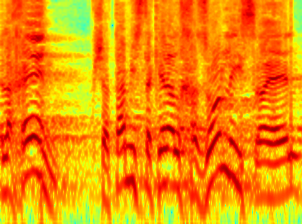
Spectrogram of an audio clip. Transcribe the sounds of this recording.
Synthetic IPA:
elaχe̞n | kʃeat̪amist̪ake̞lalχazo̞nleisʁae̞l

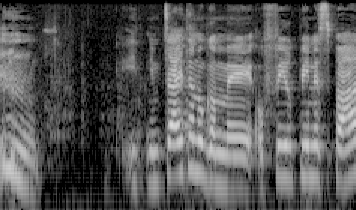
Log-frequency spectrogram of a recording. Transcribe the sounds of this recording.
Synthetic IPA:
nimt͡sait̪anuɡameʔofiʁpinespa

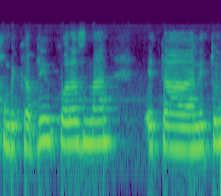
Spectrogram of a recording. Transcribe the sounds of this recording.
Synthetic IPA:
χumekablimko̞lazman | et̪anet̪un

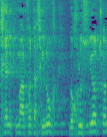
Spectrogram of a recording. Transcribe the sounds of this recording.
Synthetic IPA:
χelekmimaːɾχo̞thaχinuχbeoχlusijo̞tʃon

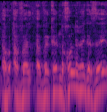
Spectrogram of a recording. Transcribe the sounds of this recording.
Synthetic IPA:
avavalavalkanːaχo̞nleʁeɡaze

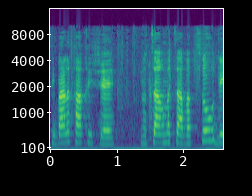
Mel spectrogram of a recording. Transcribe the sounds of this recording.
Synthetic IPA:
sibaleχaχiʃeno̞t͡saʁmat͡savabsuʁd

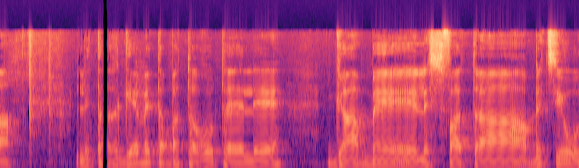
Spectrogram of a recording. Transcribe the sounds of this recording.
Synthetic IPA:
ale̞t̪aʁɡe̞met̪hamat̪aʁo̞taele̞ | ɡamle̞sfat̪ame̞t͡siu

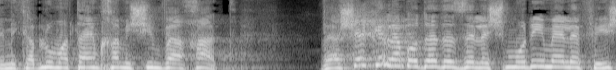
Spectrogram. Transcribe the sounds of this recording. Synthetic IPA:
emjikablumataimχamiʃimveaχat | vehaʃeke̞labo̞de̞d̪aze̞le̞ʃmo̞nimelefiʃ

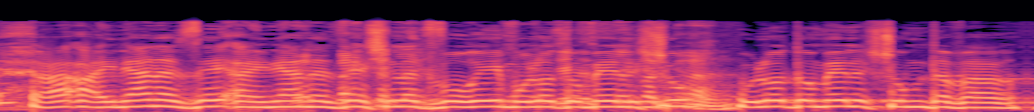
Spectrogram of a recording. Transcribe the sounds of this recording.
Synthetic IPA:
aːinjanaze̞ʔainjanazeʃe̞lad̪voʁimulo̞d̪o̞me̞leʃum | ulo̞d̪o̞me̞leʃumd̪avaʁ

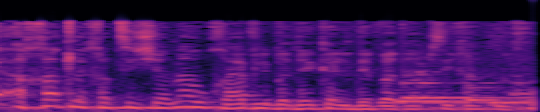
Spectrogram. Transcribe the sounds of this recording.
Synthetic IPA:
ʔaχat̪leχat͡siʃanahuχajavlibad̪ekaled̪evad̪apsiχat̪meχ

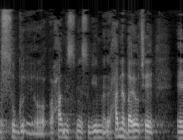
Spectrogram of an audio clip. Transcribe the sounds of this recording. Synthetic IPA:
suɡeħad̪mimeasuɡimeħad̪meabajot̪ʃe

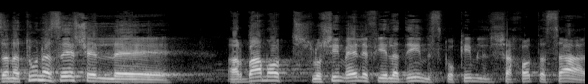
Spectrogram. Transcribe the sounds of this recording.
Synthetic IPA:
zanat̪unaze̞ʃel | ʔaʁbamo̞t̪ʃlo̞ʃimele̞fjelad̪imskukimleʃaχo̞t̪asa

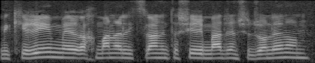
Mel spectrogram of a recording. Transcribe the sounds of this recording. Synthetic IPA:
mekʰiʁimʁaχmanalit͡slanet̪aʃiʁimad͡ʒenʃeld͡ʒo̞nlenon

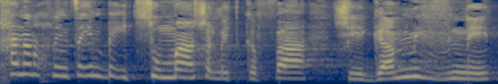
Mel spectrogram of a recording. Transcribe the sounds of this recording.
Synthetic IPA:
χe̞nanaχunimt͡saimbeit͡sumaʃelmet̪kafa | ʃeiɡamːivne

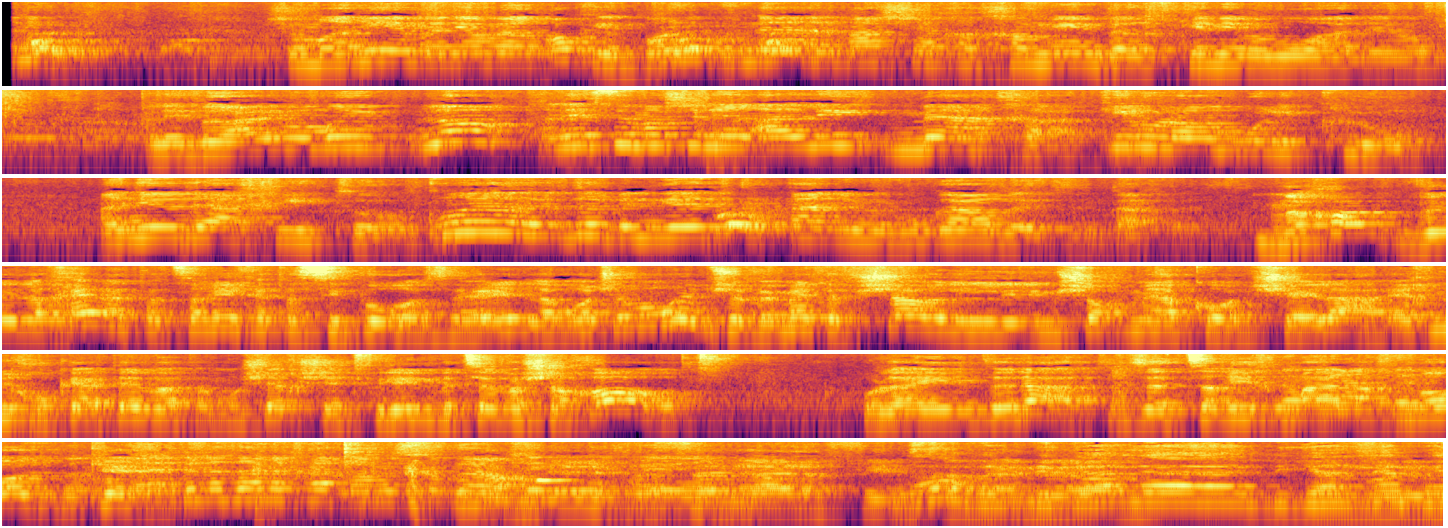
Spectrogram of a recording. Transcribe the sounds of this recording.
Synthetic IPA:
ani | ʃomʁanimvanio̞me̞ʁʔo̞kejbo̞nivnealmaʃeaχaχamimveazkenimamualeo | alibeʁalimo̞mʁimlo̞aniosemaʃe̞niʁʔalimeaχatkiilulo̞amʁuliklum | anijo̞d̪eaχit̪ʰo̞vkmojaevd̪elbenɡeletkat̪anlimevuɡaʁbeezed̪aχlḛznaχo̞nve̞laχe̞nat̪at͡saʁiχe̞t̪asipuʁaze̞lamʁott͡ʃeemo̞mʁimʃebeme̞tefʃaʁllimʃo̞χmeako̞lʃe̞ːlae̞χmiχokejat̪e̞vaːt̪amo̞ʃe̞χʃet̪filimbe̞t͡se̞vaʃaχo̞ʁ | ulajt̪ojodeaːt̪zet͡saʁiχmaːlaχmeod̪kenbenad̪ameχad̪lomesuɡaeesanalafilovaebilalbiɡlale

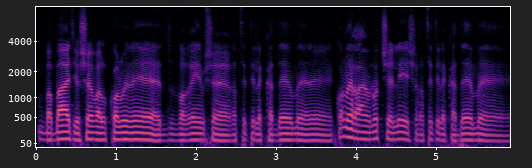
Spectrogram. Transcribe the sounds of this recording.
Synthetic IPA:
babajit̪jo̞ʃe̞valko̞lmine̞jd̪vaʁimʃe̞ʁat͡sit̪ile̞kad̪e̞mkko̞lmineʁaːjo̞no̞t̪ʃe̞liʃeʁat͡sit̪ile̞kad̪e̞me

